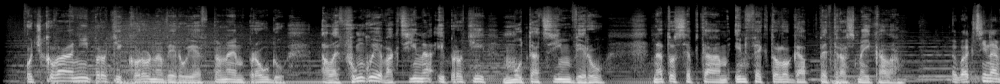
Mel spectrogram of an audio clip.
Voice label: Radio Spot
